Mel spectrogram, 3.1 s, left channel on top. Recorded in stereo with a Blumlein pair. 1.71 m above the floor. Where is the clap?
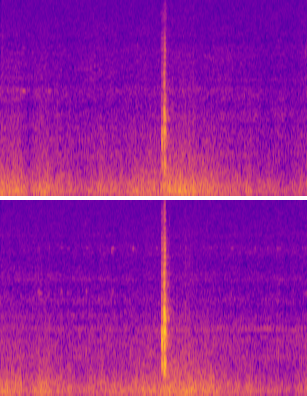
30° right.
